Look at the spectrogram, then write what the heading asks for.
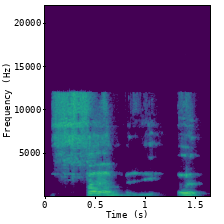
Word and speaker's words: family: Eles é family family. Family, certo? Com a letra A, né? Family e a letra I y bem pronunciada aqui ao final. A sílaba forte aqui, family. Podemos até dizer que se a gente tirar esse esse esse i e o som do i aqui não faria muita falta não. Fabric.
